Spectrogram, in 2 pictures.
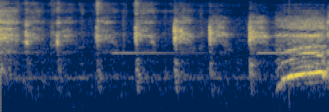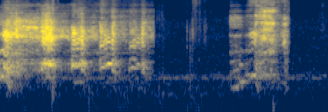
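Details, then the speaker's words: Child with prolonged cough: run of short, dry, intense paroxysmal coughs, then strained noisy breaths and crying. This illustrates a paroxysmal dry cough with scant viscous mucus and possible vomiting at the end of the fit, as in mycoplasma pneumonia. "Наиболее яркими клиническими симптомами является сухой приступообразный интенсивный кашель который появляется с первых дней болезни сопровождается выделением незначительного количества вязкой слизистой мокроты"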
